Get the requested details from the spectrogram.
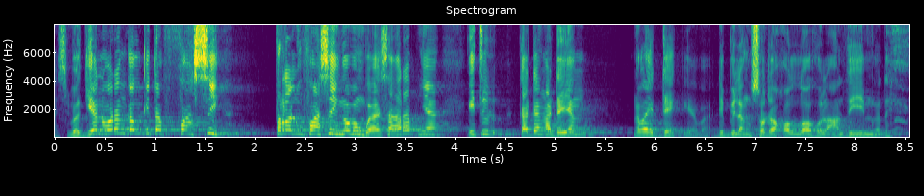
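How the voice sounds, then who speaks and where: A man teaching a casual study lecture to a congregation, chatty and asking his listeners questions. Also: fairly high pitch. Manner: chatty, asks the audience questions, chuckles often. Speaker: religious teacher. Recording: long hall reverb.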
